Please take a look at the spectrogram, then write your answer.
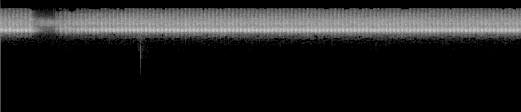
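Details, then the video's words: High, sizzling grasshopper chorus with no music. It fades for a moment near the start, then pulses on evenly at about four beats a second, with a single soft click early on. "Grass Hopper Sounds"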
